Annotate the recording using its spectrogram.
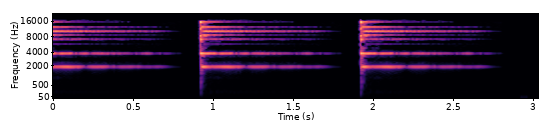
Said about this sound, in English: Hi, it's …. At the third bell, the time will be 7 o'clock precisely.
